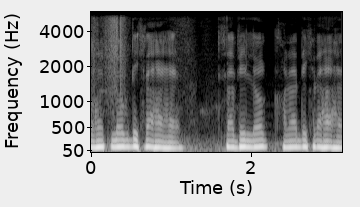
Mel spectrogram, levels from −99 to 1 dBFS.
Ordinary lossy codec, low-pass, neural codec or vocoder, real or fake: none; 5.4 kHz; none; real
